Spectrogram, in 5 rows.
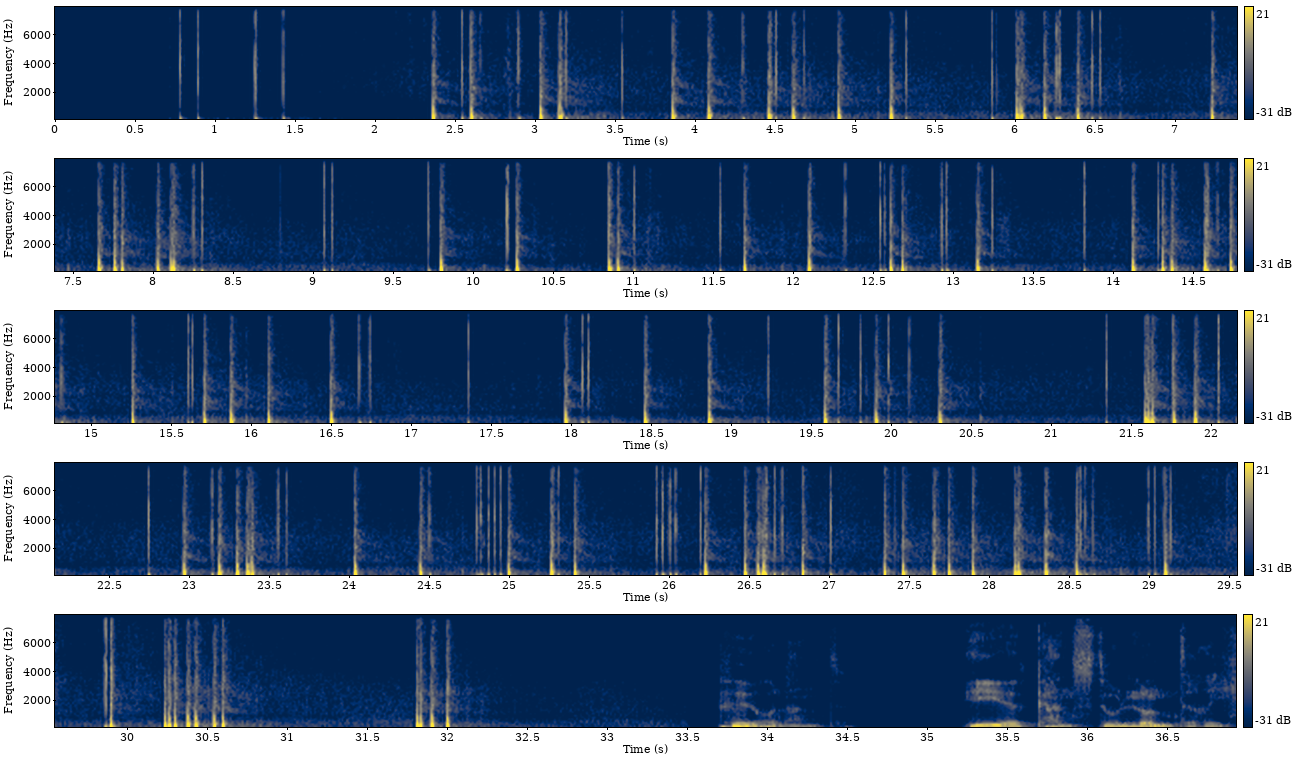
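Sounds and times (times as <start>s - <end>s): firework cracks and pops: 0.7s - 33.3s.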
